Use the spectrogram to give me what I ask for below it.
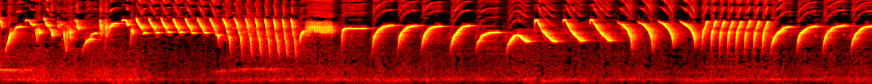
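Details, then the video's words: Canary singing continuously: rapid downward whistled sweeps, rolling trills and a short buzzy burst, phrases changing every second or two, played to coax other canaries to sing. "PANCINGAN KENARI GACOR DOR NGEREK PANJANG INI AMPUH BIKIN KENARI LAIN BUNYI"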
